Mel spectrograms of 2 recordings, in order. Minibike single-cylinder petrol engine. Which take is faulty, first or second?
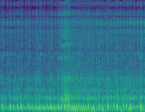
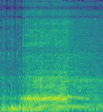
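first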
